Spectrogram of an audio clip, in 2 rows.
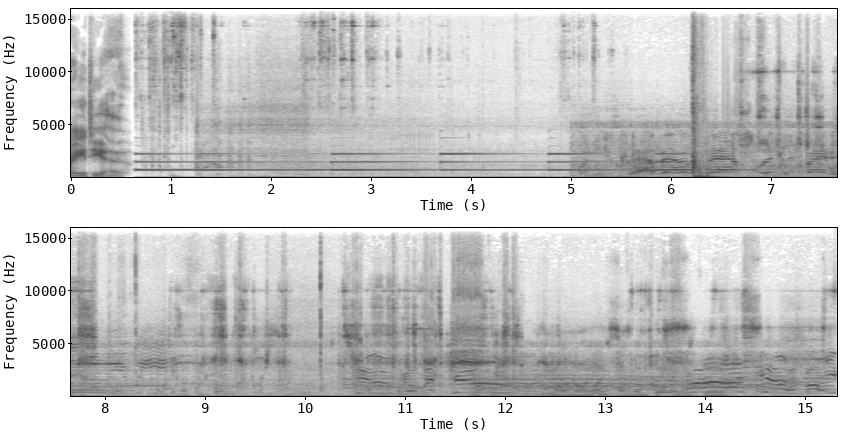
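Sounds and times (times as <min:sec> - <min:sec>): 
speech: 0:00.0 - 0:00.7, 0:11.0 - 0:15.3
car chime tones: 0:00.7 - 0:06.9
low car engine rumble: 0:00.7 - 0:15.3
sharp thump: 0:06.2 - 0:07.1.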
